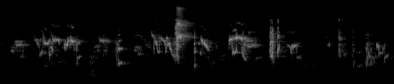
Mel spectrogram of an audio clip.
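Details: Playful captive Budgerigar flock, bred at home, in busy chatter: continuous scratchy warbling with sharp high squeaks and rapid chirps, fading slightly near the end, over a faint steady hum.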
